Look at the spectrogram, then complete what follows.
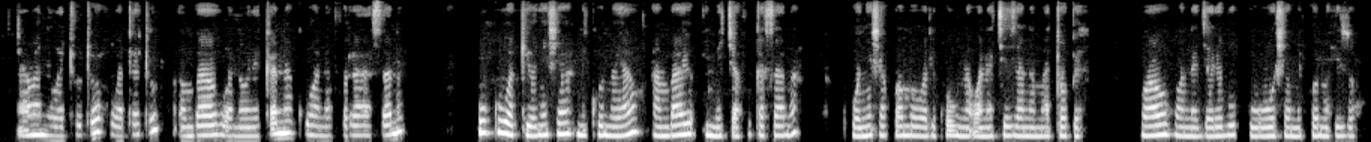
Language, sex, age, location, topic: Swahili, female, 36-49, Nakuru, health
